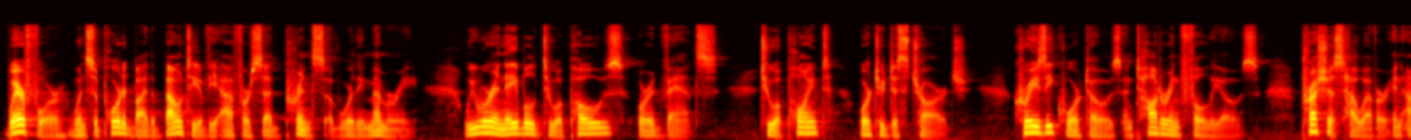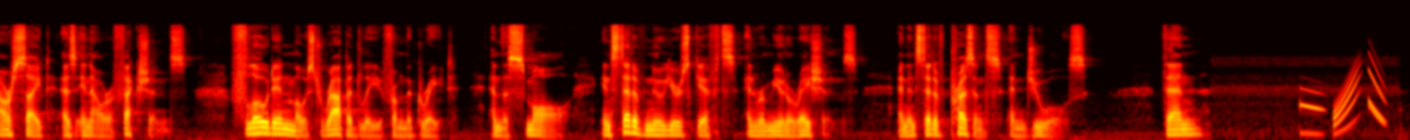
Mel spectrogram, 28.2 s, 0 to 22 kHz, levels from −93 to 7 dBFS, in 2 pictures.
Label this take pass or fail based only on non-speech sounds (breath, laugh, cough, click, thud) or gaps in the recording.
fail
